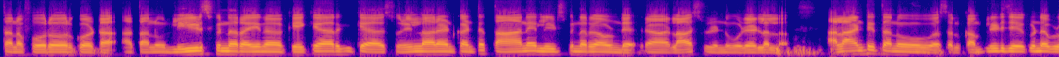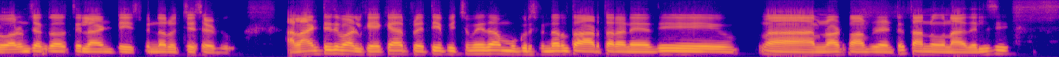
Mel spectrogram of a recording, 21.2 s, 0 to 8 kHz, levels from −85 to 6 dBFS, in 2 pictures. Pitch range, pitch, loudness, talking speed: 100-115 Hz, 105 Hz, -20 LUFS, 135 wpm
